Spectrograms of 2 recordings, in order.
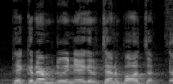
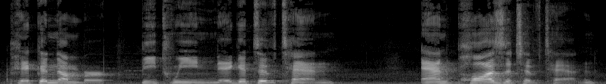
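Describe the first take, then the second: First: Rushed mumble. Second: Slow instruction. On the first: Pretend. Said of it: "I do the comedy". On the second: Shown as a demonstration. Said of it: "that's where kids get stuck".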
